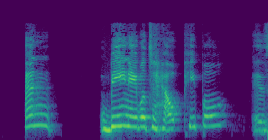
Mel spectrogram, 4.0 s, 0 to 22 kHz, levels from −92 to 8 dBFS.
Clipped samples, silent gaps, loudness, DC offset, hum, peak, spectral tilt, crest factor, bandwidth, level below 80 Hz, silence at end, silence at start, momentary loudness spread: under 0.1%; 0.96-1.50 s; -19 LUFS; under 0.1%; none; -4 dBFS; -4 dB/octave; 16 dB; 12.5 kHz; -74 dBFS; 0 s; 0.4 s; 19 LU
